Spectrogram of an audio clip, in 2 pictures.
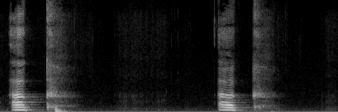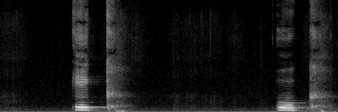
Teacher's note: اب کا کے لیے آپ کی زبان کی جڑ لگ رہی ہے سخت تالو پہ، جو نرم تالو کے فوراً بعد ہے۔ ٹھیک ہے، وہاں سے ایک حرف ادا ہو رہا ہے اور وہ ہے کا۔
